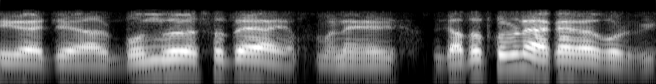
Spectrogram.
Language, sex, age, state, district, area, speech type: Bengali, male, 45-60, West Bengal, Howrah, urban, conversation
